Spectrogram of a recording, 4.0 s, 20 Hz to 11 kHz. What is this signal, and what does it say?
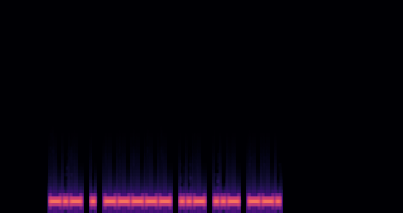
Morse code, heard as a keyed tone, about 36 wpm, 700 Hz. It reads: KE0UUG
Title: USA Call Signs - 6 Characters - Repeated 2x - 35wpm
